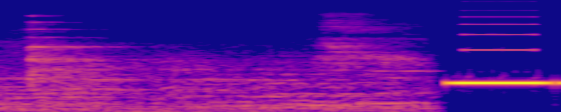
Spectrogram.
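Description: A steady, loud beep of the reference tone that goes with TV colour bars, edited in as a transition. It starts near the end and stops abruptly after under half a second, over faint restaurant background.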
